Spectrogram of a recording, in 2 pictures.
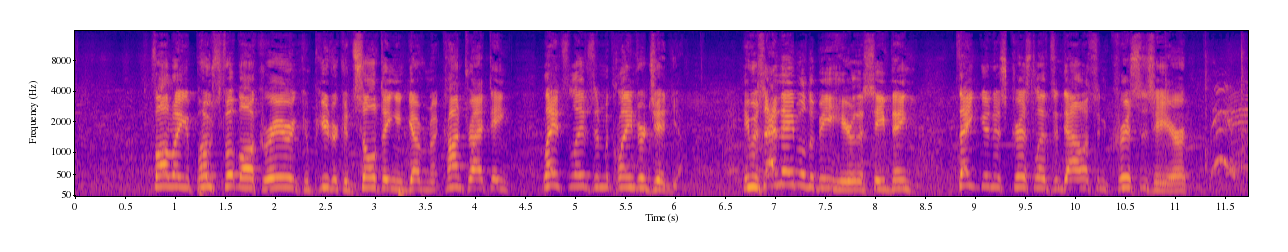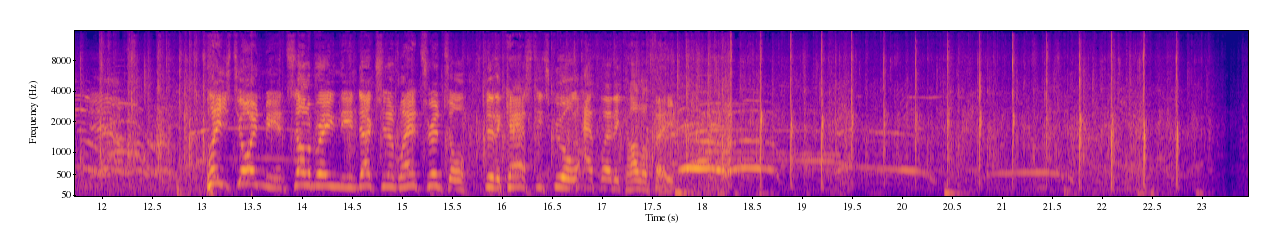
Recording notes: An audio recording of Casady School's 2021 Athletic Hall of Fame Induction, which took place on October 22, 2021.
